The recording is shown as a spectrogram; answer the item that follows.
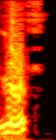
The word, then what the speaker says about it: loath: There is an L-O-A in the first word, loath, which is loath, because the TH at the end of the word produces an F.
